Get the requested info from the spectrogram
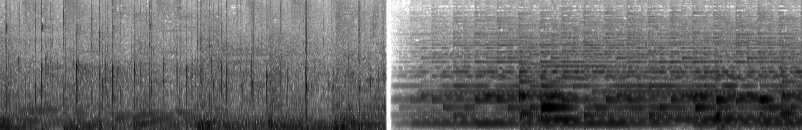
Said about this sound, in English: Yeah, let's give the Lord a hand clap. Come on.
